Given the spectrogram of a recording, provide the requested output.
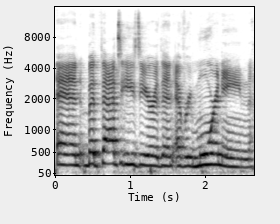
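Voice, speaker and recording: A woman speaks at a moderate pace with ordinary pitch variation, and room echo is audible. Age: 50s. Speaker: podcast co-host, schoolteacher. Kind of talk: casual chat.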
